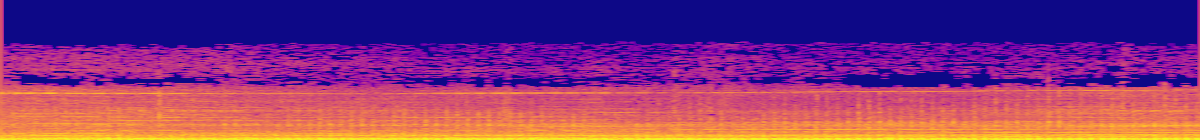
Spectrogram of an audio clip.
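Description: Background music mixed with the steady drone of an electric RC model airplane's motor and propeller in flight.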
